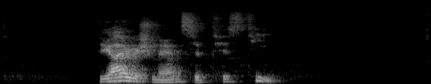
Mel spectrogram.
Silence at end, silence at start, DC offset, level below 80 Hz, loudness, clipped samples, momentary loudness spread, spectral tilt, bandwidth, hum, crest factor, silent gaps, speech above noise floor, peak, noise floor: 1.55 s; 1 s; under 0.1%; -70 dBFS; -28 LUFS; under 0.1%; 16 LU; -5 dB/octave; 13.5 kHz; none; 24 dB; none; 52 dB; -8 dBFS; -79 dBFS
